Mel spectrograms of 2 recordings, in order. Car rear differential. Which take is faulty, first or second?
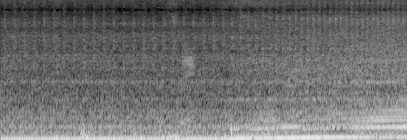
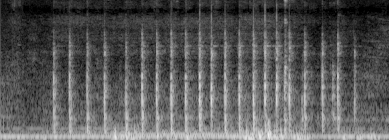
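second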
